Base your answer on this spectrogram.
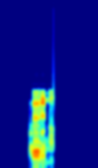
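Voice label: Dispatch 1, P25; wake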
